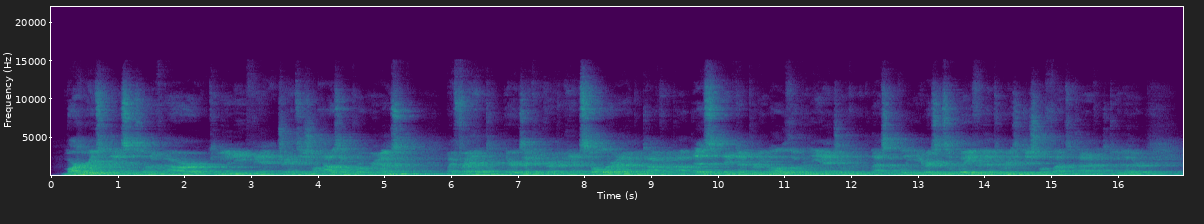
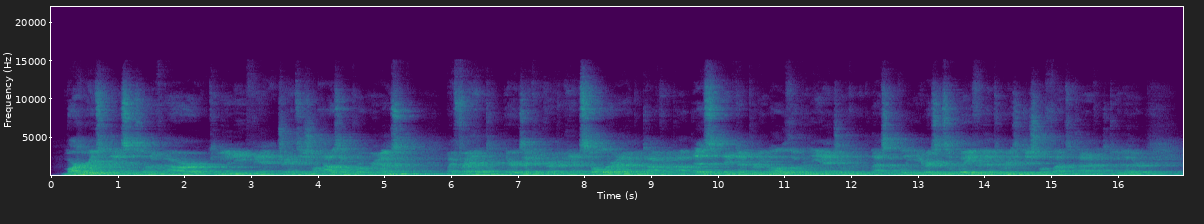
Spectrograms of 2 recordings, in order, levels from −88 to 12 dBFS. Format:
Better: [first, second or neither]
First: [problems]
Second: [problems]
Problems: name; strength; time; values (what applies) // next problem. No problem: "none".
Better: neither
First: off-mic speech; far // room echo; strong; dies away in 2.6 s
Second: off-mic speech; far // room echo; strong; dies away in 2.6 s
